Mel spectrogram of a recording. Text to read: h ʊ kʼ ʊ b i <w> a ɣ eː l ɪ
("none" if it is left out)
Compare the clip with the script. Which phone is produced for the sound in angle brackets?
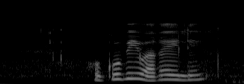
w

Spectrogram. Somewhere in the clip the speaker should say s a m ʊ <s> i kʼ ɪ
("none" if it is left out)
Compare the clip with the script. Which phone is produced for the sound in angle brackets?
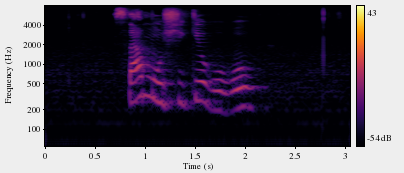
ʃ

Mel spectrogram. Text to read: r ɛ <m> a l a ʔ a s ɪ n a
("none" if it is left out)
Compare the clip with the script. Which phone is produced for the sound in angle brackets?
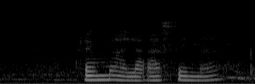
m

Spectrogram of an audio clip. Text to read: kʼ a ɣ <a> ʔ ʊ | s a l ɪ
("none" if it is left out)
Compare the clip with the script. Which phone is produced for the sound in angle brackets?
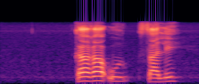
a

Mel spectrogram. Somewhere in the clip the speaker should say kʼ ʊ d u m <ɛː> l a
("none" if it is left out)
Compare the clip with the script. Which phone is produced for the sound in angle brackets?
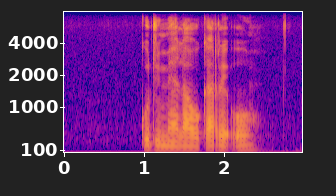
ɛ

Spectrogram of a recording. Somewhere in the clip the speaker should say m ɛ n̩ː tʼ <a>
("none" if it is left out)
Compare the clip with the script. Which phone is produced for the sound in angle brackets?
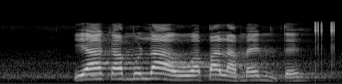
ɛ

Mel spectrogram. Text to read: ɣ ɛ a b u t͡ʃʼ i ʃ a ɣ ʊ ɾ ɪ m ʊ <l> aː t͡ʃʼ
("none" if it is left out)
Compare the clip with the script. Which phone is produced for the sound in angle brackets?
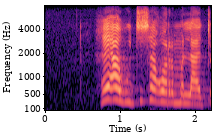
l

